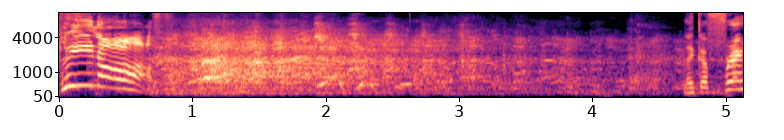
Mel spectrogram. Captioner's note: audience laughing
